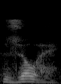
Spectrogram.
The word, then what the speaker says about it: zoe: Z-O-E. We pronounce it Zoe.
